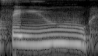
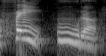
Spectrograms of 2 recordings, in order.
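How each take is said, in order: First: "feiu" said softer and slower, the final syllable swallowed; natural spoken form. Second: "feiura" with all three syllables fully sounded; spelled-out pronunciation. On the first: Teacher showing the real everyday pronunciation, softly. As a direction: say "feiu" as people really speak it. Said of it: "você fala feiu". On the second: Teacher showing the wrong full pronunciation of the word. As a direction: say "feiura" as written, fei-u-ra. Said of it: "você não fala feiura". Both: Shown as a demonstration.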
